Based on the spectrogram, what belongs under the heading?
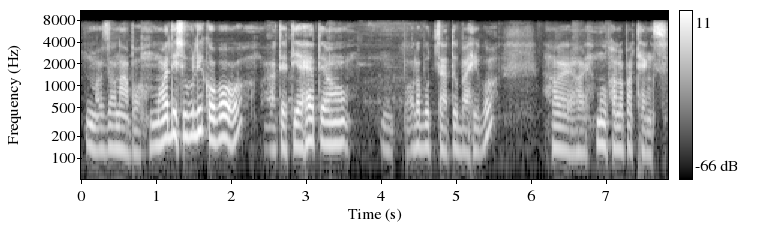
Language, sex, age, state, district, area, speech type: Assamese, male, 45-60, Assam, Golaghat, rural, spontaneous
